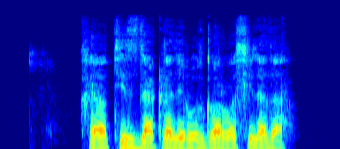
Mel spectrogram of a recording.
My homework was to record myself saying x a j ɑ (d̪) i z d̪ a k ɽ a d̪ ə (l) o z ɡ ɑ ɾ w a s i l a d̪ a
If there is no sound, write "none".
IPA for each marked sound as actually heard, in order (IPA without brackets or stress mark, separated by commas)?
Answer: t̪, ɾ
